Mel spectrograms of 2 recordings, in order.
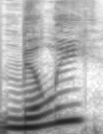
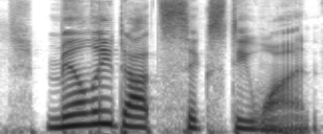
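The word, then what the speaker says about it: Mily: handle name on YouTube, it's M-I-L-Y, like Lily, but Millie? I would say Millie. M-I-L-Y? And Lily's L-I-L-Y. I would say Millie. Millie.61.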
